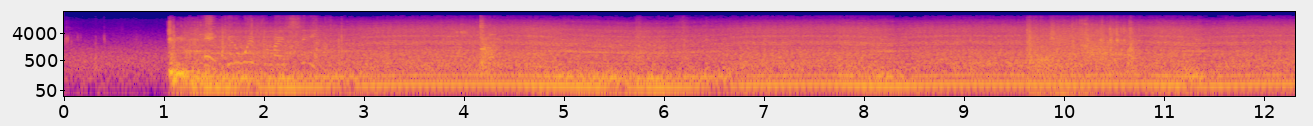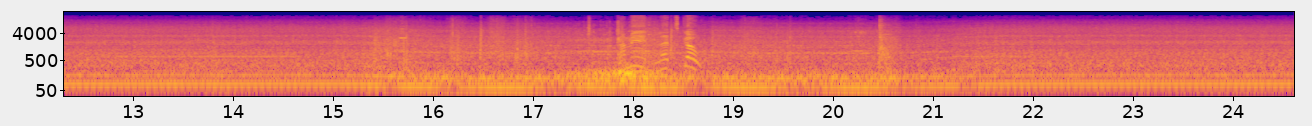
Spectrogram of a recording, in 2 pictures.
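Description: A tank engine rumbles steadily as the tank rolls along.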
